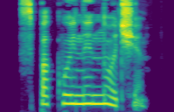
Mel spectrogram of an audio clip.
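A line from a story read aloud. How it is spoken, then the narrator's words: Through clenched teeth. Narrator (Russian): процедила я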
